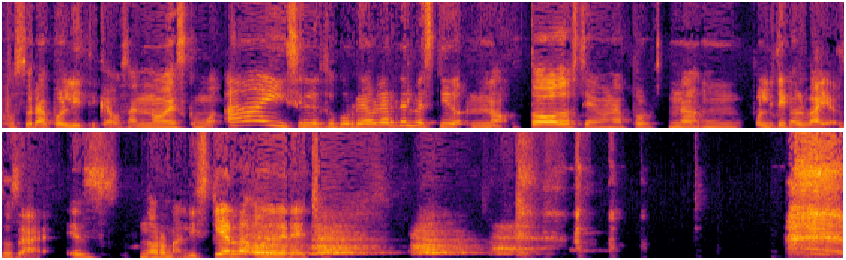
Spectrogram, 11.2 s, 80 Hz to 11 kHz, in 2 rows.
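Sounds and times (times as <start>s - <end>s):
speech: 0.0s - 7.9s
pet dog barking and yipping: 7.2s - 9.2s.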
